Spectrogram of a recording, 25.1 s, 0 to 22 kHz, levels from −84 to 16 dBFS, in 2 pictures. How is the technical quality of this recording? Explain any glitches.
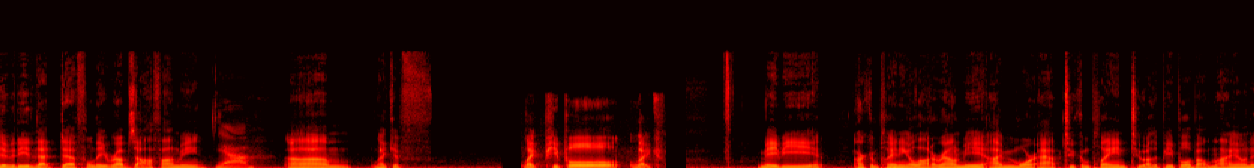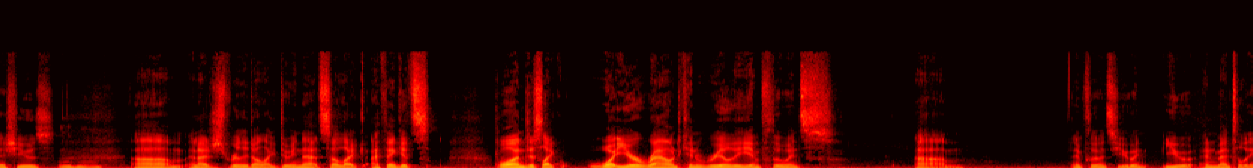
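The recording has one clear glitch in the speech. From 5.02 to 6.86 s the sound turns duller, with nothing above 9.6 kHz, a 200 ms silence at the switch, a modest level jump and a faint new noise floor, most likely an input switched to a poorer device. The gap and the changed noise, not just lost treble, set it apart from a plain filter or codec change.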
